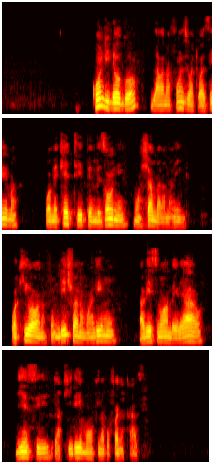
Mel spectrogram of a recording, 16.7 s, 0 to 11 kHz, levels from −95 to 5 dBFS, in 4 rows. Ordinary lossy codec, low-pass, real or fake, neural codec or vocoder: AAC, 32 kbps; 7.2 kHz; fake; codec, 16 kHz, 4 kbps, FreqCodec, larger model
